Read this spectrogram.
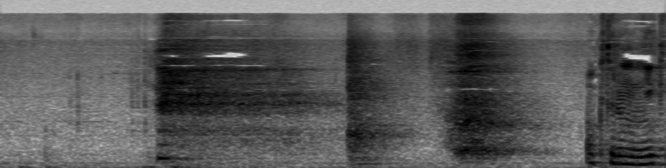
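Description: A young woman laughs breathily.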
